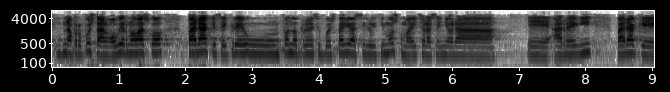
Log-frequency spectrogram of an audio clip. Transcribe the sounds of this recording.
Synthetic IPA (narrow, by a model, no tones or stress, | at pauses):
unapɾo̞pwe̞st̪aelɣ̞o̞β̞je̞ɾnoβ̞asko̞ | paɾake̞se̞kɾe̞ːuɱfo̞nd̪o̞pɾesup̬we̞st̪aɾjoasilo̞iθimo̞sko̞moaðit͡ʃo̞lase̞ɲo̞ɾa | are̞ɣipaɾake̞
